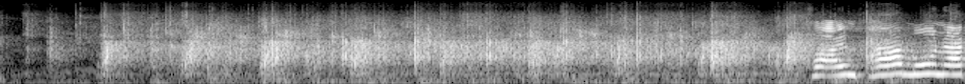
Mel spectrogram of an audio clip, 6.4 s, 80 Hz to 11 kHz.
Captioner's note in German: Beifall bei der CDU und dem BÜNDNIS 90/DIE GRÜNEN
